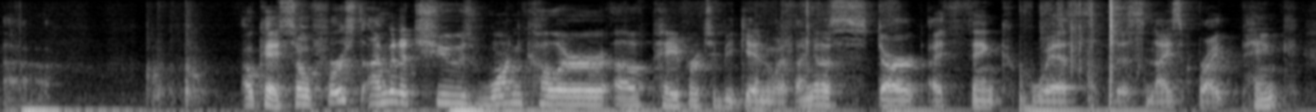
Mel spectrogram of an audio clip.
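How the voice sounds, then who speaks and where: A man's voice: medium pitch, takes it slowly, fairly bright tone. Casual man teaching crafts over background noise. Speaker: art educator, host. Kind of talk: casual step-by-step craft tutorial. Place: home studio. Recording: clear background noise, small clicks.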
